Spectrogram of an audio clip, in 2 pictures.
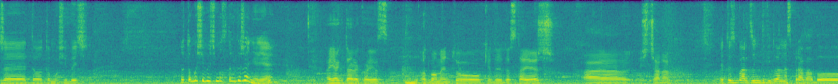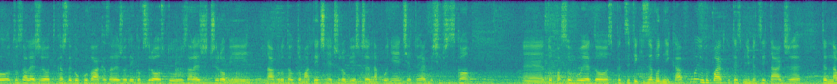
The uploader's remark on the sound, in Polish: nagrania: Chill Bistro&amp;Bar - Łódź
